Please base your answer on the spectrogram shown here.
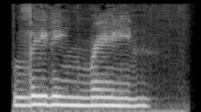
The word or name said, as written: leading rein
